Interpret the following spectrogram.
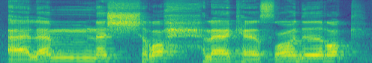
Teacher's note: Bukalah al-jawf (ruang kosong di dalam mulut) untuk vokal a, jangan mengucapkannya eh, tetapi a.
